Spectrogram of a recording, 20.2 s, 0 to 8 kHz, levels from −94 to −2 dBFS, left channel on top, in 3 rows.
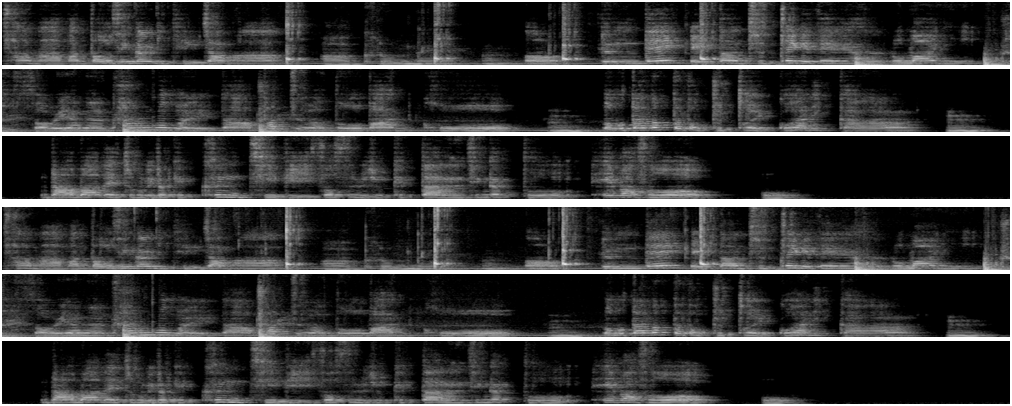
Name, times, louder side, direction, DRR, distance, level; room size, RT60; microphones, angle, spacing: voice 1, 0.0-1.9 3.5-10.1 10.7-12.8 13.7-18.1, left 1 dB, 65° left, 5.4 m, -37 dB
sound 1, 0.7-10.8, right 4 dB, 70° right, 1.0 m, -34 dB
voice 2, 2.1-3.5 10.4-10.7 13.0-13.4 18.5-18.8, left 1 dB, 40° left, 2.0 m, -42 dB
14.0 x 8.0 x 2.6 m
head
